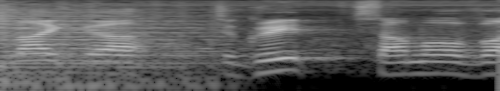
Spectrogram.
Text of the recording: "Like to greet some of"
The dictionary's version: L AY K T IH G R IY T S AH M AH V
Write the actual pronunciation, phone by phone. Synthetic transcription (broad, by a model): L AY K T IH G R IY T S AH M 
